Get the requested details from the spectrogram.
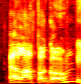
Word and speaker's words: El Apagón: El Apagón? – Yeah.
